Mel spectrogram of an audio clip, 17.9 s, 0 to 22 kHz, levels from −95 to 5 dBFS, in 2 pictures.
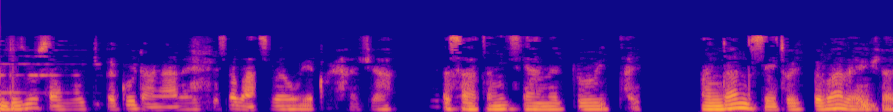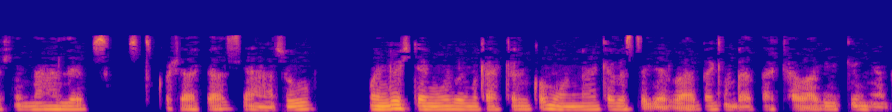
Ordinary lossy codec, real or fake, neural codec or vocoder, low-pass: MP3, 24 kbps; real; none; 7.2 kHz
